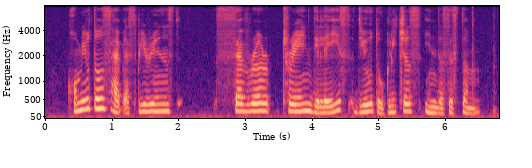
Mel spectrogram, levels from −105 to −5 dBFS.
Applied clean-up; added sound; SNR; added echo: none; none; none; none.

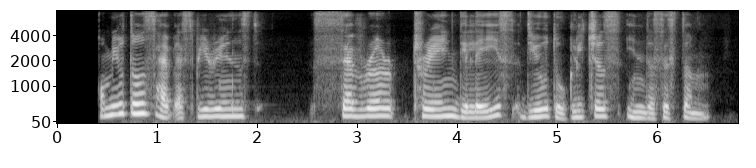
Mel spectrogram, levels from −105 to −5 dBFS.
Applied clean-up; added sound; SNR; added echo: neural mask model DeepFilterNet 3.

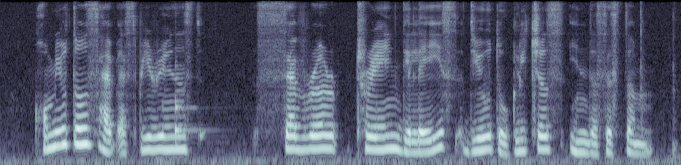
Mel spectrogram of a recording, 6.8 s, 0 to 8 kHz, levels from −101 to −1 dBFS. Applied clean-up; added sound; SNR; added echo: none; Bowed string instrument; 14 dB; none.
